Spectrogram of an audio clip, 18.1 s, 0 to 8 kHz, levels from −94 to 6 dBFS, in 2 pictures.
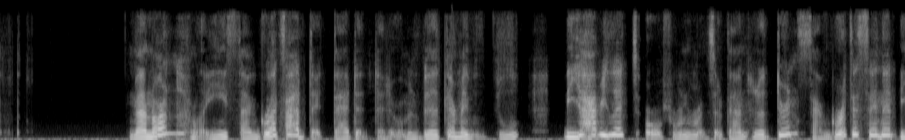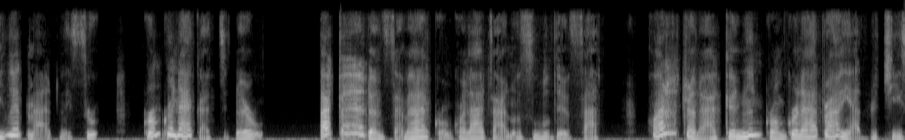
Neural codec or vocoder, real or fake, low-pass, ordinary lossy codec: autoencoder, 22.05 kHz, a latent of 192 numbers a frame, VITS, trained on many speakers; fake; 7.2 kHz; AAC, 48 kbps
